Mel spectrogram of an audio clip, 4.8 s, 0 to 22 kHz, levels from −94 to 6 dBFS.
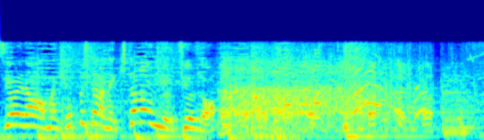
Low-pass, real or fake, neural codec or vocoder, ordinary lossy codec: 7.2 kHz; real; none; none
